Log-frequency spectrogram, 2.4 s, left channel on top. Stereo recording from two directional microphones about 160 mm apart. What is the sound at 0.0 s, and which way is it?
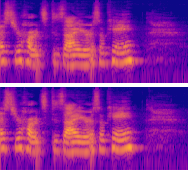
Speech, 35° right (ahead or behind).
